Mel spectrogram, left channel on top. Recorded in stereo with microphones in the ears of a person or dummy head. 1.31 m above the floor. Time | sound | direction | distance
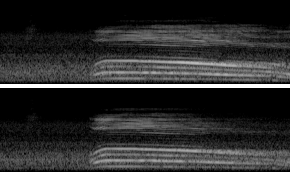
0.9 | a shout | 25° right (ahead or behind) | 0.8 m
